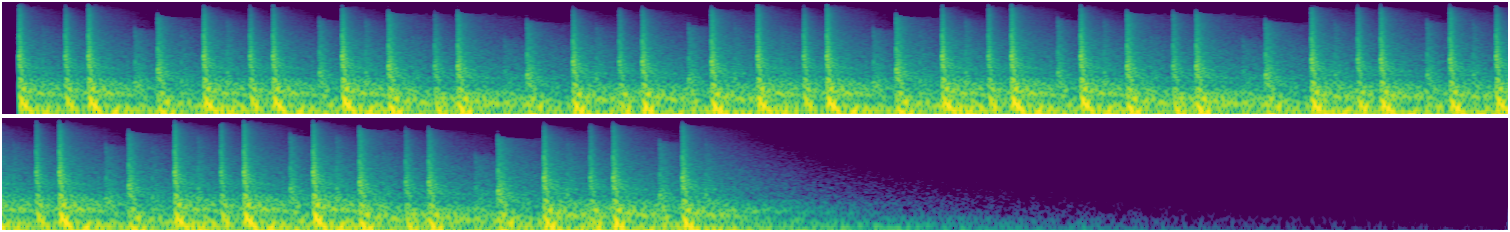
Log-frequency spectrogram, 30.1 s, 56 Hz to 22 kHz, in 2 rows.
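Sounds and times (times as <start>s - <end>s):
Chinese-style battle assault drums: 0.2s - 23.0s.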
